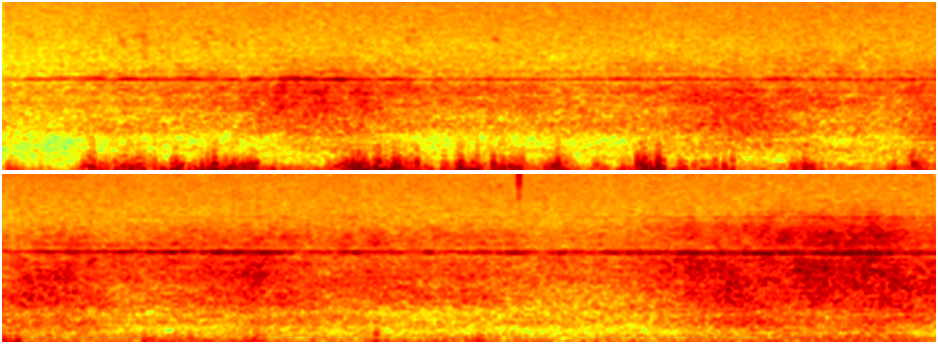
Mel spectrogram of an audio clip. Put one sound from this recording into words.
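A jet airliner's engines whine and roar steadily, growing louder as it approaches.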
